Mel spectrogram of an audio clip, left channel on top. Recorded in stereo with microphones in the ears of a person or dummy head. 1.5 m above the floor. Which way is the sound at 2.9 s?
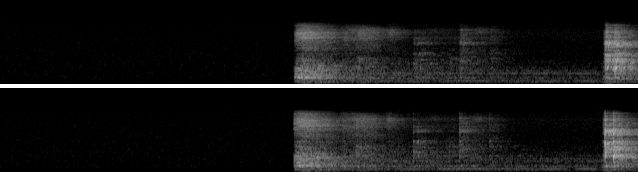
70° right (ahead or behind).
